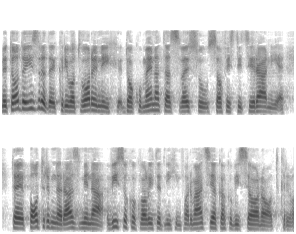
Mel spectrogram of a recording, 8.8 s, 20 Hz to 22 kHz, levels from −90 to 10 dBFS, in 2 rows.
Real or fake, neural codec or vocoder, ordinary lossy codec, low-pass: real; none; none; none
